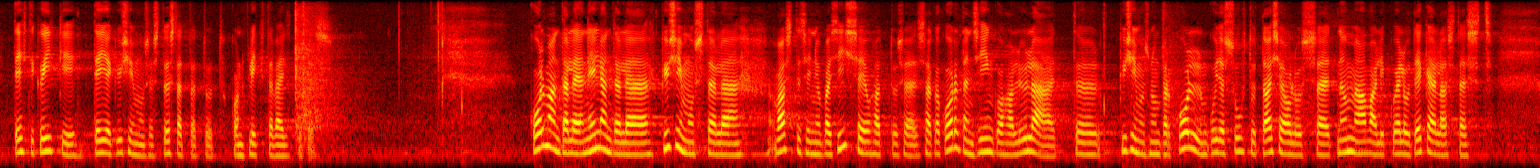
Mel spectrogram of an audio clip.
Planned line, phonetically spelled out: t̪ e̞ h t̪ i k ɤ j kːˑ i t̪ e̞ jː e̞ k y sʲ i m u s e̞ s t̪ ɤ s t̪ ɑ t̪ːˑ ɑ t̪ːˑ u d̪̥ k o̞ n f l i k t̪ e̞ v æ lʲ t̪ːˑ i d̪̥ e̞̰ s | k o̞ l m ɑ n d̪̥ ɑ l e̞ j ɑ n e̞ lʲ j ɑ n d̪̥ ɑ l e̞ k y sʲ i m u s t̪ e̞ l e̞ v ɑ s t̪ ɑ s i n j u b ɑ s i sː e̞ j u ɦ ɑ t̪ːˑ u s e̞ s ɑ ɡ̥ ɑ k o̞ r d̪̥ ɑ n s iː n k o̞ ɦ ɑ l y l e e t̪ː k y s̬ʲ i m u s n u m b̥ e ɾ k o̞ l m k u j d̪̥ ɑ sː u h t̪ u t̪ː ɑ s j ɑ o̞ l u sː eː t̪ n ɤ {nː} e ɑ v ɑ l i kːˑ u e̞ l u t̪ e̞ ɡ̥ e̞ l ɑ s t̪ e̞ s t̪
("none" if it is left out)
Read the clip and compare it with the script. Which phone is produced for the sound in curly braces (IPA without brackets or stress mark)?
mː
